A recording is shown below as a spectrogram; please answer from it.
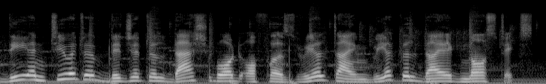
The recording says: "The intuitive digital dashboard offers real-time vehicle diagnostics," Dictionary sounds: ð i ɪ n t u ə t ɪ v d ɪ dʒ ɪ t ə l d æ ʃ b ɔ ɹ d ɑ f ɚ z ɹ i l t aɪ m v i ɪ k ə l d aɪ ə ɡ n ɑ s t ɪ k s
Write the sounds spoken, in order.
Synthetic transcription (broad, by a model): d i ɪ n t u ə t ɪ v d ɪ dʒ ɪ t ə l d æ ʃ b ɔ ɹ d ɑ f ɚ z ɹ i l t aɪ m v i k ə l d aɪ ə ɡ n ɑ s t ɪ k s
